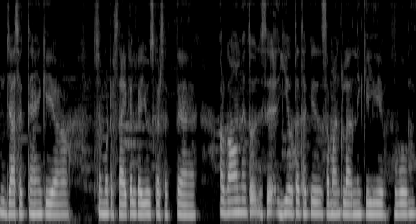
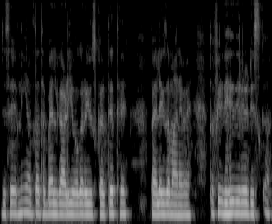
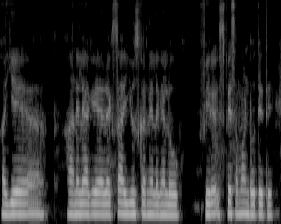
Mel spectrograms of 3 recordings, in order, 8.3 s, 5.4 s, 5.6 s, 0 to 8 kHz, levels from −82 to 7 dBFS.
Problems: constant background noise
